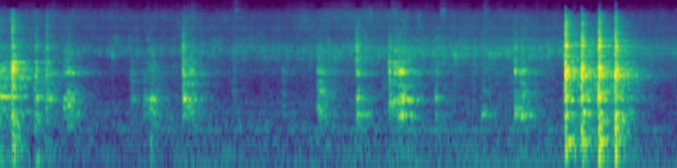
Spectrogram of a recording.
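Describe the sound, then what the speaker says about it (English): Butter melts and sizzles in a pan for chicken marsala. A soft, steady frying hiss runs underneath, with scattered utensil scrapes and a quick burst of metallic clinks near the end. "Get this butter all melted up."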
